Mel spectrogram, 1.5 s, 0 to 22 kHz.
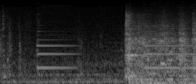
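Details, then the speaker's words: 2007 Bentley Continental GT at Copart, listed as a non-runner with a possible custom exhaust: brief starter tone, then it catches cleanly and settles into a strong steady run without stumbling; healthy start. "very interesting guys it's listed as a non-runner but she runs very well"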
